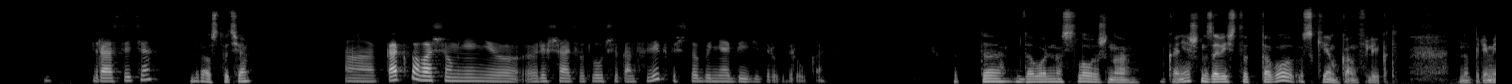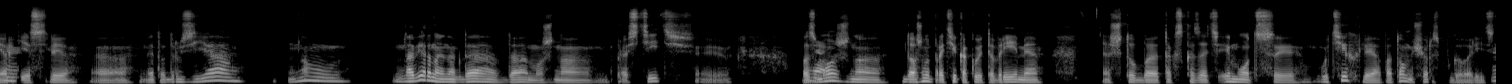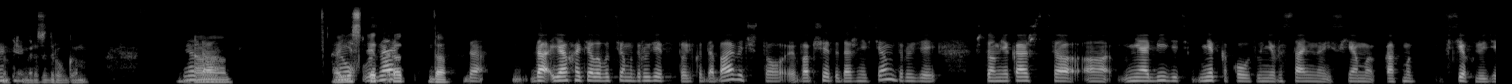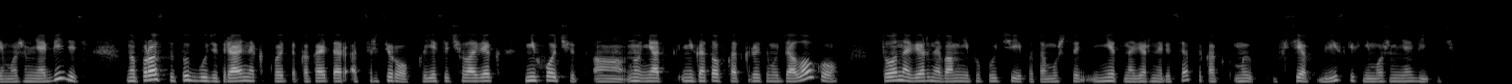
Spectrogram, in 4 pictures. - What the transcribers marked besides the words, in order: other background noise; tapping
- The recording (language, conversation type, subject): Russian, unstructured, Как разрешать конфликты так, чтобы не обидеть друг друга?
